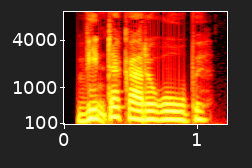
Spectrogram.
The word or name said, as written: vintergarderobe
